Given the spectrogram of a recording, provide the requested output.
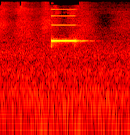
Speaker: Okay, so this video we are going to see about the Maquet ventilator is having the pressure sensor error, and let's switch it on and use a pre-check now.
